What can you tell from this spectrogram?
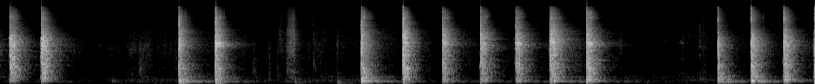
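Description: Hammer driving small nails through a wooden strip into a radio's front fascia: sharp strikes in short runs of about two or three a second, with a pause of about a second between runs.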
